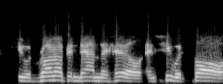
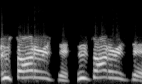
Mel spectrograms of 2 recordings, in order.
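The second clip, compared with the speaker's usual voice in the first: mock very high, rushed, alarmed, frantic screaming; 9 semitones higher than usual. Retelling how a panicked dad at the playground screamed: imitating a dad screaming. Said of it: "he's screaming".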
